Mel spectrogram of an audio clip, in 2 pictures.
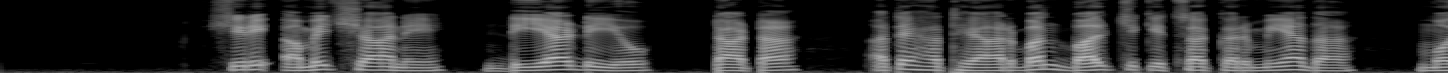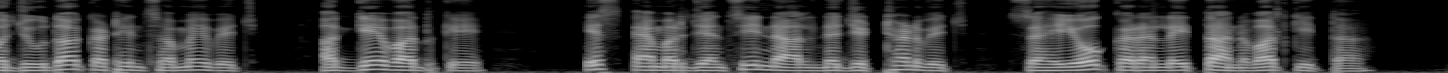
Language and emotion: Punjabi, neutral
